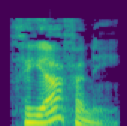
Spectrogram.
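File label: "theophany", British English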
